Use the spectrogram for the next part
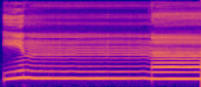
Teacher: Cara bacanya berdengung, tahan dengungannya kurang lebih 2 harokat. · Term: gunnah musyaddadah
